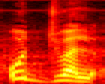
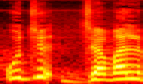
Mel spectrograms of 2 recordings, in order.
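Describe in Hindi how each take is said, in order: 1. दूसरा ज सीधे व में जुड़ जाता है। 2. दूसरे ज की आवाज़ के बाद एक पूरा स्वर आता है। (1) "असली कैसे लिखा जाएगा" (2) "अगर आप इसको पढ़ेंगे तो ये बना उज जवल बन गया"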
